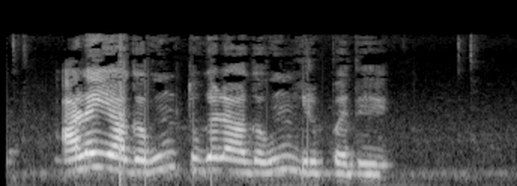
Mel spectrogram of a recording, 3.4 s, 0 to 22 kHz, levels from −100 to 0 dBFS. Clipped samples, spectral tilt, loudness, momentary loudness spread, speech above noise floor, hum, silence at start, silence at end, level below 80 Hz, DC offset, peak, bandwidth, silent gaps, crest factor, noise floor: under 0.1%; -4.5 dB/octave; -20 LUFS; 12 LU; 35 dB; none; 0.4 s; 0.85 s; -60 dBFS; under 0.1%; -2 dBFS; 11.5 kHz; none; 18 dB; -54 dBFS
